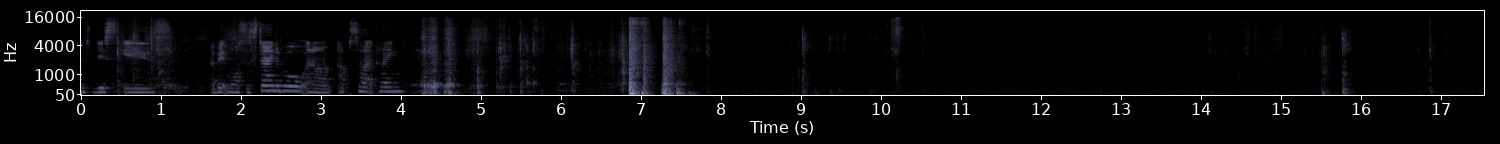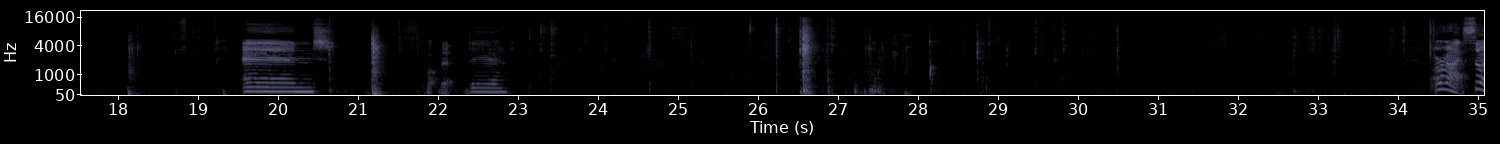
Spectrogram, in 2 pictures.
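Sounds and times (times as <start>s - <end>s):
paper and card handled: 14.0s - 19.4s, 22.9s - 30.7s.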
